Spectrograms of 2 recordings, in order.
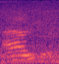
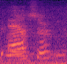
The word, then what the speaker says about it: Asher: you had re question different pronunciations of Asher Azure no it's AER it's a she's saying aure with you are yeah but that's not what it is Asher Asher as if you're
